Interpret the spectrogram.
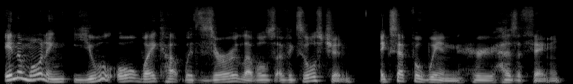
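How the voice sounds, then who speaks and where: A man's voice: fairly low pitch, very animated, moderate pace, husky. A man narrating a tabletop game as game master, conversational and explanatory with chatty asides. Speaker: game master of a tabletop role-playing podcast.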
